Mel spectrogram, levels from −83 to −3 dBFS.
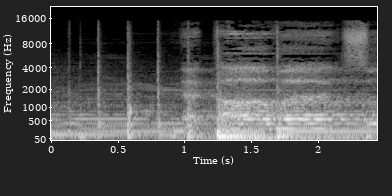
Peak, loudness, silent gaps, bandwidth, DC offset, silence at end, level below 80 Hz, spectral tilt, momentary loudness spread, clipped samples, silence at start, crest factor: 0 dBFS; -16 LUFS; none; 15.5 kHz; under 0.1%; 0 s; -26 dBFS; -6 dB/octave; 12 LU; under 0.1%; 0 s; 16 dB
